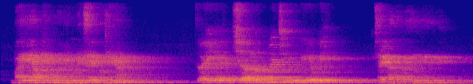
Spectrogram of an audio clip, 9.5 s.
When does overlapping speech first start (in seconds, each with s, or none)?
none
